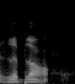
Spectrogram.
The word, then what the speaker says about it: LeBlanc: his surname is actually Leblon I mean Leblon is fine as an English approximation but the C is silent just like it would be in the French parli so Leblon I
